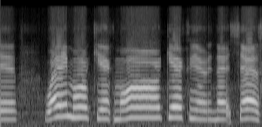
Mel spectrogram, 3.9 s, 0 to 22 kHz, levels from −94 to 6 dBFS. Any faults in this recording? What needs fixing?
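Sample clock jitter runs through the whole clip: a grainy hiss riding on the sound, getting rougher on loud, bright passages and dropping away in quiet. The converter clock wobbles by a few microseconds, leaving error about 35 dB below the signal. Fix it with a cleaner, well-isolated reference clock.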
